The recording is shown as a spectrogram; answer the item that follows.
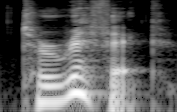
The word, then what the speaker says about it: terrific: on the second syllable terrify has stress on the first syllable terrific stress on the second syllable ambiguous has secondary stress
